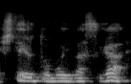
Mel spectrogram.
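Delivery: usual speaking voice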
